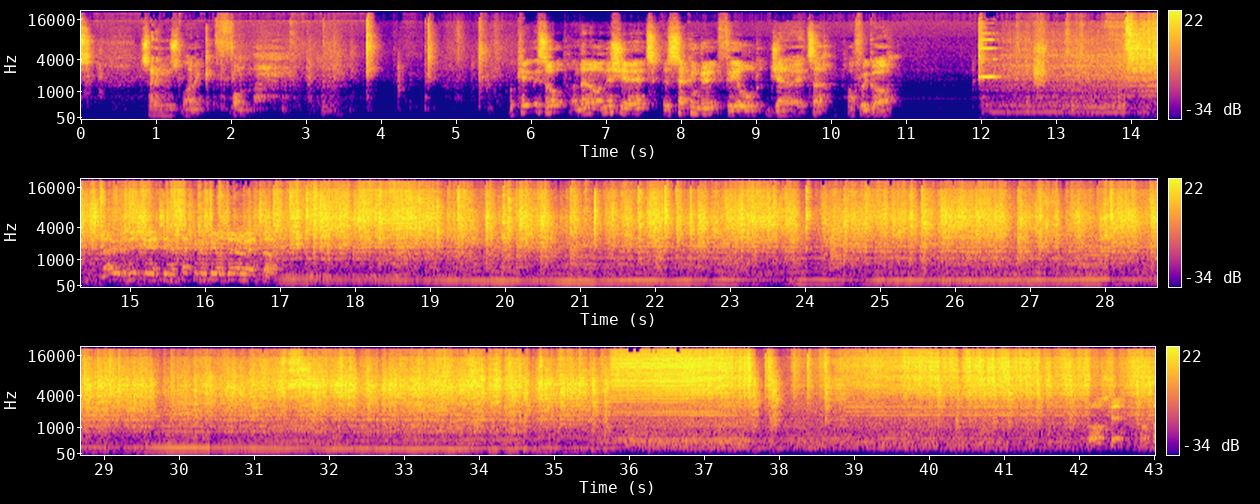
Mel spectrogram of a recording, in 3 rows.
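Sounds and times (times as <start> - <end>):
crackling hiss of arcing: 12.7 - 43.0
transformer hum: 13.4 - 35.7.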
